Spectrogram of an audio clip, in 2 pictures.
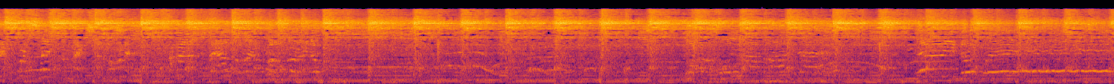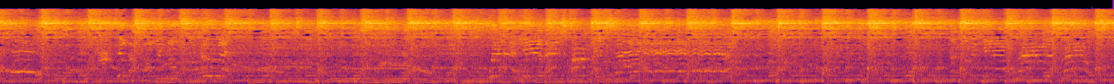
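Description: Live gospel music from a church service: a band plays a fast, driving song with a steady beat, with voices singing over it and a few held notes.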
